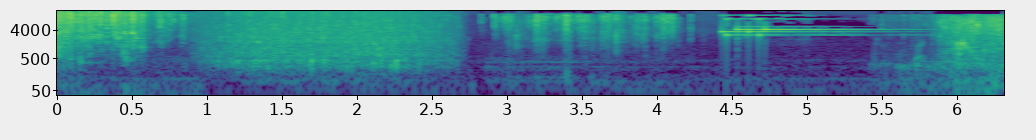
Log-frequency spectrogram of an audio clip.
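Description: A stretch of hiss and scattered clicks, then a bright bell-like ding about four and a half seconds in that rings on and fades over about a second and a half.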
